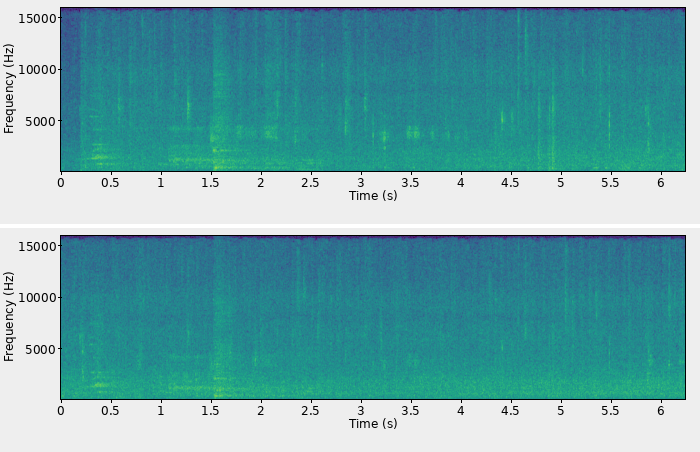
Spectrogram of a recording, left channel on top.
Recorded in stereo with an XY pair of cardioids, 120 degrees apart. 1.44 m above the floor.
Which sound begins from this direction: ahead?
Laughter, at 0.1 s.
